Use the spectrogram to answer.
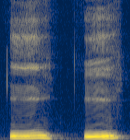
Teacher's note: So it's a tense sound. So the tongue is a bit higher.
